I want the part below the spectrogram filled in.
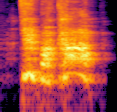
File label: Reload Male, en; Corpus Venus; Warframe; CorpusVenusMaleB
